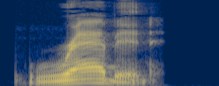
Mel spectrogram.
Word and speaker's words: rabid: Now, rabid has a short A and a short I sound, rabid.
